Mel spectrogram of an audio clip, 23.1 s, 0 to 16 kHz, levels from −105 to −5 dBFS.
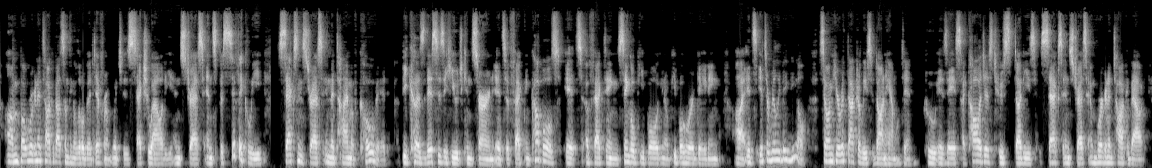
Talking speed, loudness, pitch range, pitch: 200 wpm, -17 LUFS, 110-135 Hz, 115 Hz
